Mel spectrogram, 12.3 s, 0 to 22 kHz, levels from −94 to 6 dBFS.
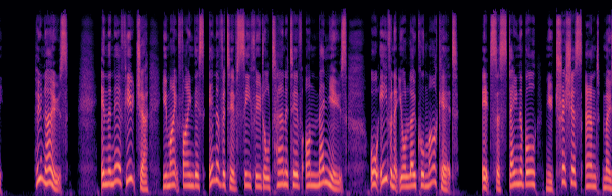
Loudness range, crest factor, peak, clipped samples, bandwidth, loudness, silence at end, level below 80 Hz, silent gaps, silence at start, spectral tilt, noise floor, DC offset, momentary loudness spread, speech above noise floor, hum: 1 LU; 18 dB; -4 dBFS; under 0.1%; 18 kHz; -23 LUFS; 0 s; -68 dBFS; none; 0.7 s; -4 dB/octave; -89 dBFS; under 0.1%; 7 LU; 67 dB; none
